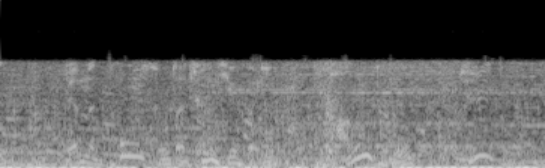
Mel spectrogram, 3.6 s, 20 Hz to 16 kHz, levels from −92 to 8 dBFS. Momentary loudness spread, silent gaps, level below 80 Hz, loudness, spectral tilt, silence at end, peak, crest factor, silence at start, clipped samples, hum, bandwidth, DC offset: 3 LU; none; -26 dBFS; -19 LUFS; -10.5 dB/octave; 0 s; -2 dBFS; 10 dB; 0 s; under 0.1%; none; 4.3 kHz; under 0.1%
